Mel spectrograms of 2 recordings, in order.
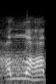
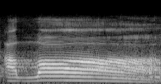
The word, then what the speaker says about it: আল্লাহ: আল্লাহ পাকের উচ্চারণটা হচ্ছে আল্লাহ পাকের নাম উচ্চারণ হচ্ছে আল্লাহ মুখটা একটু গোল হয়ে যাবে বলেন আল্লাহ আল্লাহ পৃথিবীতে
